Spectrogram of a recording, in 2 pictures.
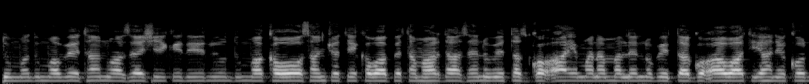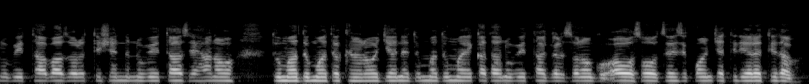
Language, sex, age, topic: Gamo, male, 18-24, government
